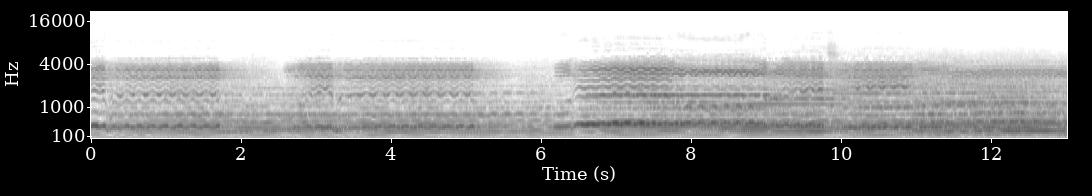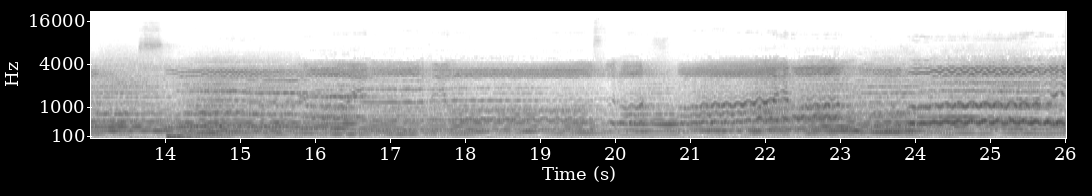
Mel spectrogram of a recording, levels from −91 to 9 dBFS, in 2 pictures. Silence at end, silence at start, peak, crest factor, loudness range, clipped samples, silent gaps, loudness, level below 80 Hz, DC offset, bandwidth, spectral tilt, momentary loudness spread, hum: 0 s; 0 s; -18 dBFS; 16 dB; 8 LU; under 0.1%; none; -33 LUFS; -58 dBFS; under 0.1%; 12 kHz; -5.5 dB/octave; 11 LU; none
